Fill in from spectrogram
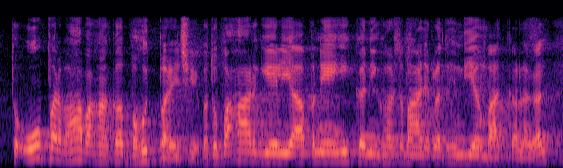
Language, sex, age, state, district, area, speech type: Maithili, male, 18-30, Bihar, Darbhanga, rural, spontaneous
